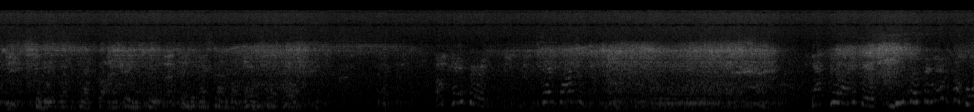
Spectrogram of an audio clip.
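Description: Faint, indistinct voices in the background, too low for words to be made out, with some hiss.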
